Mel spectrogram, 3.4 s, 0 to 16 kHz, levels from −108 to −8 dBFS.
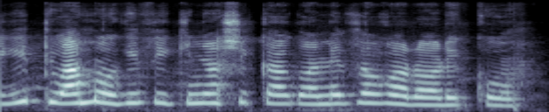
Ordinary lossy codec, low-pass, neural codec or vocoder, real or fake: none; 14.4 kHz; vocoder, 44.1 kHz, 128 mel bands, Pupu-Vocoder; fake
